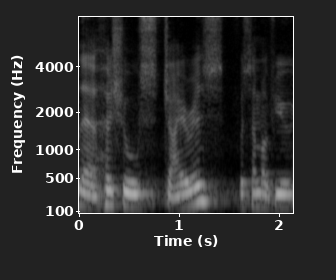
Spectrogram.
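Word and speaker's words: Heschl: It's also called the Herschel's gyrus, for some of you, if you're interested. Let me just, okay, so it's spelled as HERSCHL, okay.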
